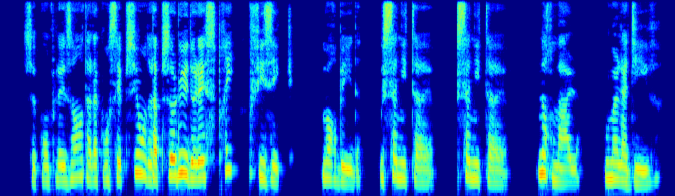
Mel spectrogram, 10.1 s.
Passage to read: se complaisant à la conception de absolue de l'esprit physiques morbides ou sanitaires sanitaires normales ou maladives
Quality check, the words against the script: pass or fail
pass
